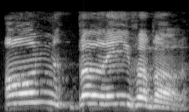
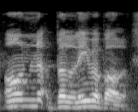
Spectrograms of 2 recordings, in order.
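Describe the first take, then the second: First: Slow, stretched Unbelievable; drawn-out answer. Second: Said in the usual way. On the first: Acted. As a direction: draw out Unbelievable slowly.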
